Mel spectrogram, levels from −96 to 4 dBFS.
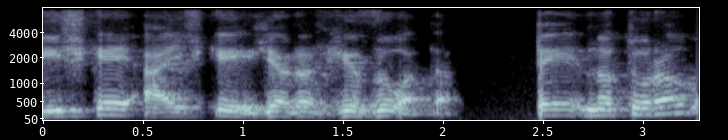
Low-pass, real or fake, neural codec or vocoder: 7.2 kHz; real; none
